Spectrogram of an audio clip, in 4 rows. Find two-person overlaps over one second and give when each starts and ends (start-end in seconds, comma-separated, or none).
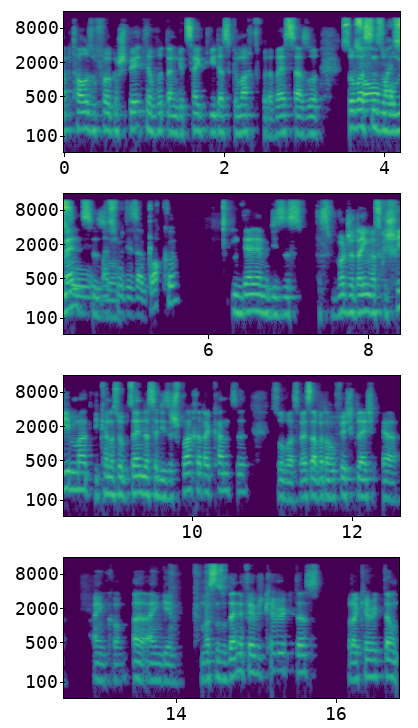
3.6-5.0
